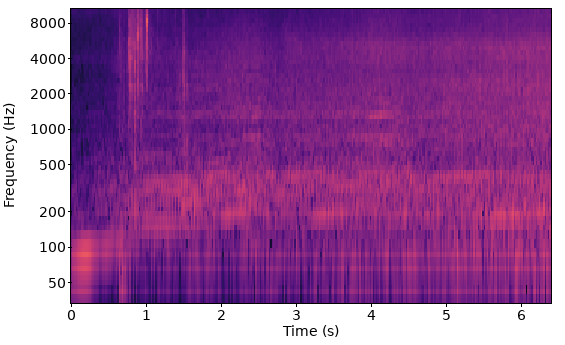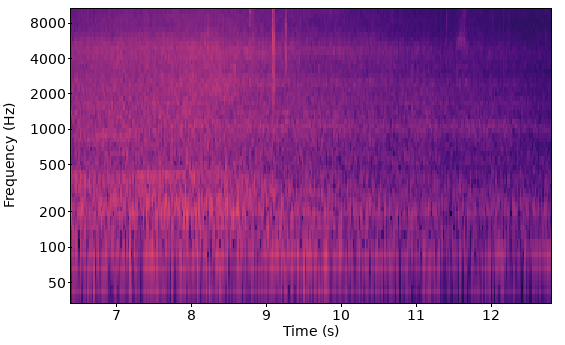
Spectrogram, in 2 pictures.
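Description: BMW 530d xDrive's 3.0-litre straight-six turbodiesel, Stage 1 ECU-tuned, heard from inside the cabin accelerating hard from a standstill. The engine note climbs and drops back through several quick automatic upshifts, then makes one long pull and eases off near the end.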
